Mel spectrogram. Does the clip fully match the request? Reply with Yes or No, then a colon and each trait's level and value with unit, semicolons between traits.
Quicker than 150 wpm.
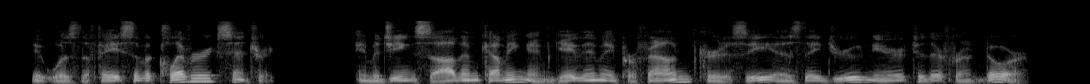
No: average, 145 wpm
